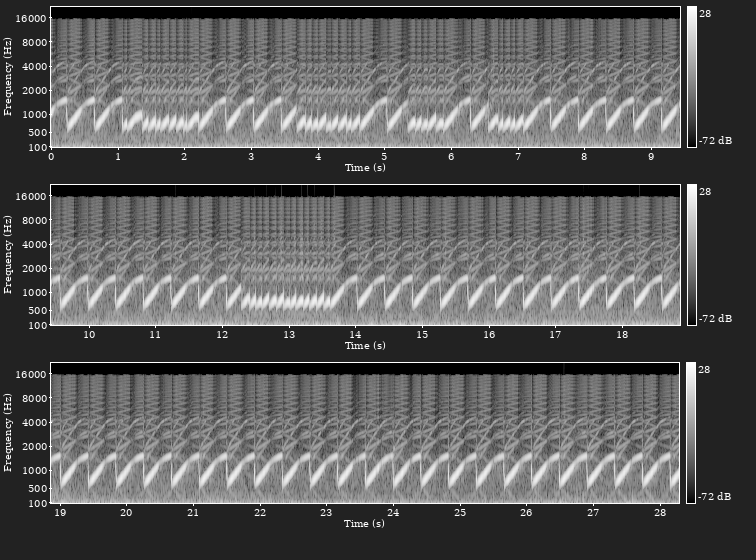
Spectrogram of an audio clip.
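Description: Ambulance electronic siren on yelp: quick rising wails, about three a second. In the first half it switches several times to a faster, lower rapid warble, then settles back to the steady yelp.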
